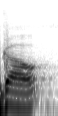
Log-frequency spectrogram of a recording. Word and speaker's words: 狗: This is pronounced go.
